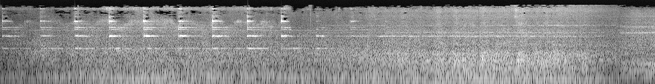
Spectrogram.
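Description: Train running on rails, swelling to its loudest around ten seconds in and easing off near the end. Over the first seven seconds a ringing tone repeats about one and a half times a second.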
